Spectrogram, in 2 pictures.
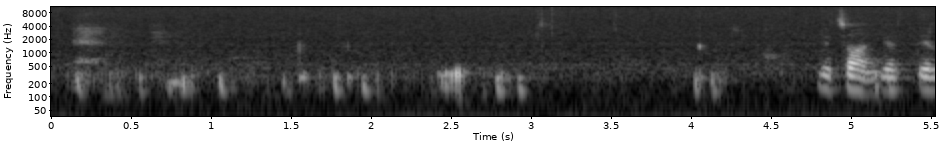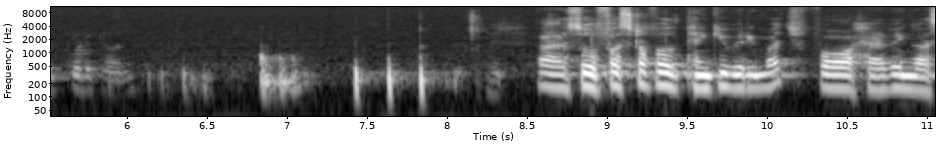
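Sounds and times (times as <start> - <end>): microphone handling knocks: 0.2 - 3.0, 6.1 - 8.1.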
